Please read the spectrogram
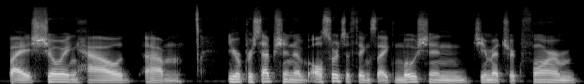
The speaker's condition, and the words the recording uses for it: No condition.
